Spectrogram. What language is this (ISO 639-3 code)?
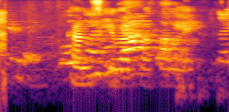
isl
